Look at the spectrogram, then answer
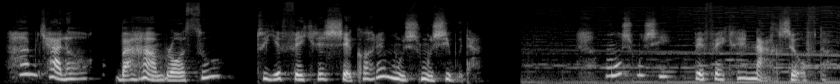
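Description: A woman's voice: fairly high pitch, slightly rough, soft background music. A woman narrating a children's story expressively, dropping to a whisper at tense moments. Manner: expressive, dips into whispers for suspense.

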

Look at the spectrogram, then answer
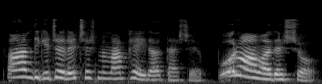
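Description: A woman voicing a proud, quick-tempered male elephant king who booms his orders. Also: expressive, creaky, sharp tone, exaggerated voice. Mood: angry. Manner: booming and domineering.

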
